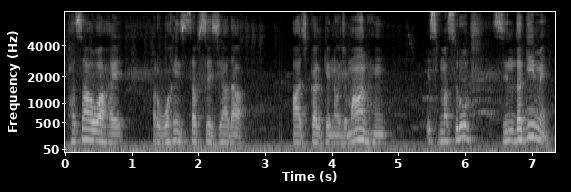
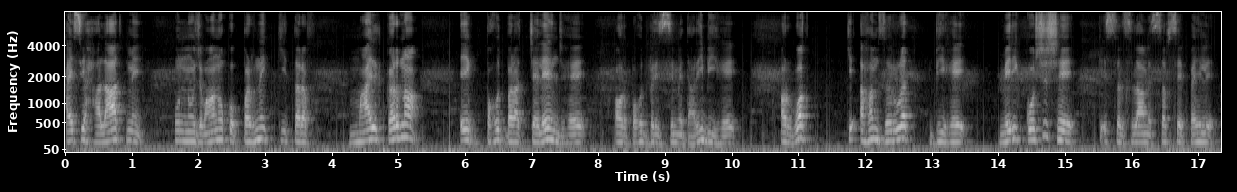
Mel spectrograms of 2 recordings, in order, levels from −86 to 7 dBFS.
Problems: constant background noise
